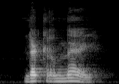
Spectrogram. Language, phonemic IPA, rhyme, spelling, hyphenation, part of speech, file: Dutch, /ˌlɛkərˈnɛi̯/, -ɛi̯, lekkernij, lek‧ker‧nij, noun, Nl-lekkernij.ogg
- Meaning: delicacy, snack, treat (pleasing food)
